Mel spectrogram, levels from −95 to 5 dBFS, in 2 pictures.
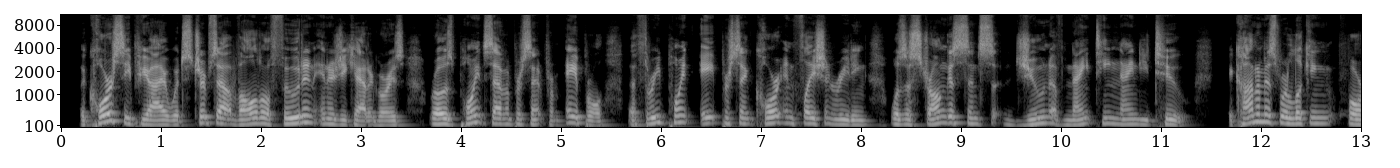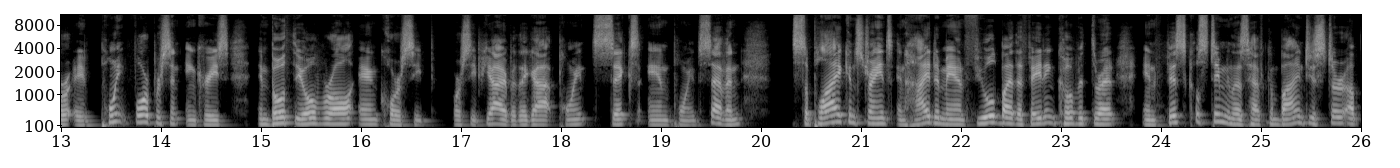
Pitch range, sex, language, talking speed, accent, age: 135-165 Hz, male, English, 150 wpm, American, 30-49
